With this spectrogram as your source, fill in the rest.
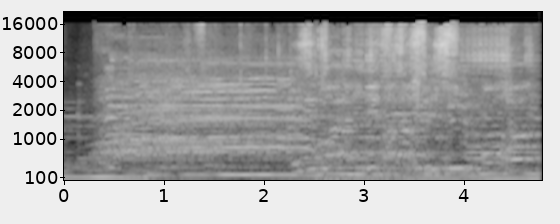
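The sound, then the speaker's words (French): A large concert crowd cheers and shouts loudly, with whoops and yells rising over a sustained roar of applause-like noise. “Encore une fois, fais du bruit pour … s'il vous plaît.”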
